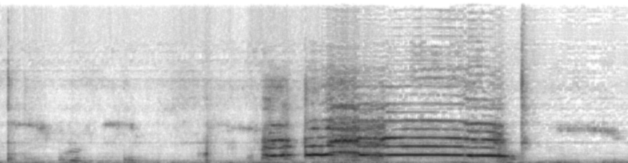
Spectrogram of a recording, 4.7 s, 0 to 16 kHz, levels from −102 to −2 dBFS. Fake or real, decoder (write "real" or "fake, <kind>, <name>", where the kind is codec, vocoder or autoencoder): fake, codec, SNAC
